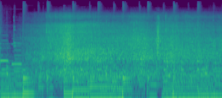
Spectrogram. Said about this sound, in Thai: การได้ไปเดินบนทรายอุ่นๆ ฟังเสียงคลื่นซัดสาดหาดทรายซ้ำไปซ้ำมา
